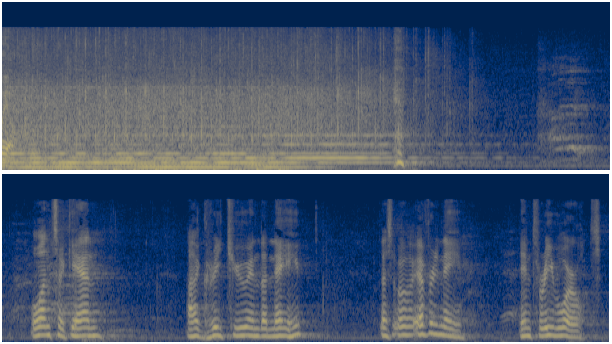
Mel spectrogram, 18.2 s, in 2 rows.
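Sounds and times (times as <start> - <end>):
audience applause: 0.0 - 7.2
speech: 9.6 - 10.7, 11.9 - 13.7, 14.8 - 16.1, 16.9 - 18.2.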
